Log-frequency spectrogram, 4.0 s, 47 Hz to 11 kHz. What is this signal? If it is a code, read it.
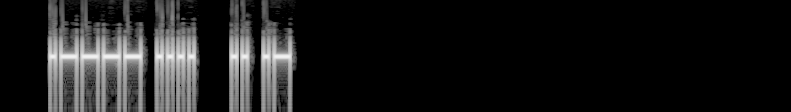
Morse code, heard as a keyed tone, about 44 wpm, 700 Hz. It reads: 1H IA
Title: Winter Field Day Exchanges 45wpm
